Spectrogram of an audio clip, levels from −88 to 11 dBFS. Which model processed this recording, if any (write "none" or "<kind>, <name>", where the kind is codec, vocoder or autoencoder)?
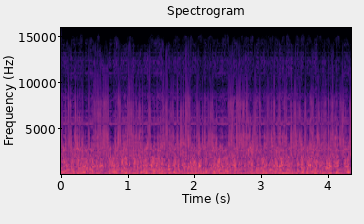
vocoder, BigVGAN v2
